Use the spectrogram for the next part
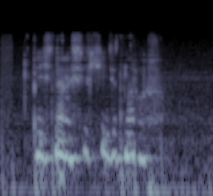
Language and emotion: Russian, neutral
